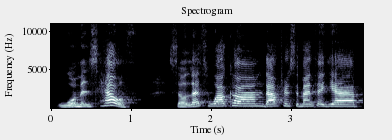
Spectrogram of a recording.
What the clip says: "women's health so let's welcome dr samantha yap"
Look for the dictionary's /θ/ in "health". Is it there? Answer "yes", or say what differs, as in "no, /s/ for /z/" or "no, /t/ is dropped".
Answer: yes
